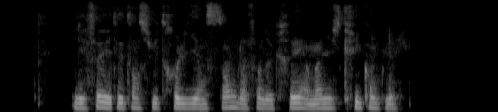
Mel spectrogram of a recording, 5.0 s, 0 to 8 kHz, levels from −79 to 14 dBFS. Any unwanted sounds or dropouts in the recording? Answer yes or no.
no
